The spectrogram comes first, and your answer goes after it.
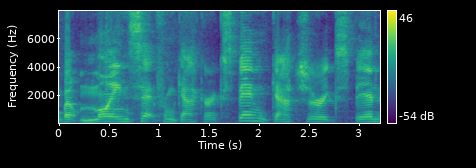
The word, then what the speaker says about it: GACHARIC SPIN: GACHARIC SPIN, it's like gacha machine.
